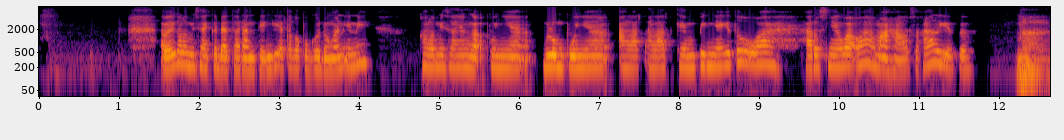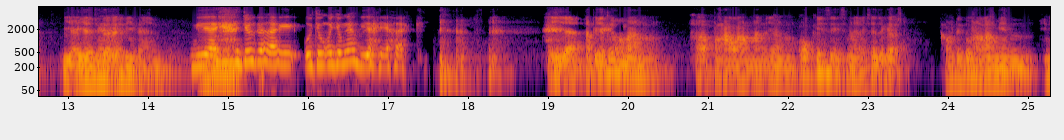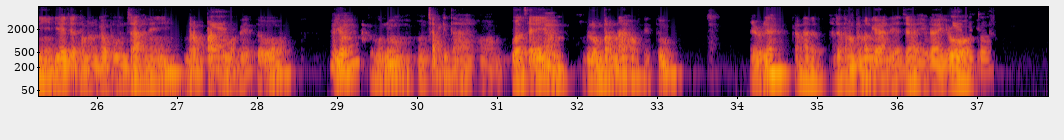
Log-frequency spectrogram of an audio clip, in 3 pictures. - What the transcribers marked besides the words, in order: static; other background noise; laughing while speaking: "biaya"; distorted speech; laughing while speaking: "biaya lagi"; chuckle; tapping; sniff
- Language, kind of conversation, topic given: Indonesian, unstructured, Apa pendapatmu tentang berlibur di pantai dibandingkan di pegunungan?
